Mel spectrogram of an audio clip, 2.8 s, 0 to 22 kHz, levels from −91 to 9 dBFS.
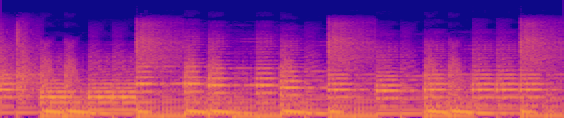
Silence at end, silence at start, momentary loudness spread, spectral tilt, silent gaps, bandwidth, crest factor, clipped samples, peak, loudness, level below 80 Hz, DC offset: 0 s; 0 s; 2 LU; -5.5 dB/octave; none; 13 kHz; 12 dB; under 0.1%; -4 dBFS; -18 LUFS; -28 dBFS; under 0.1%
